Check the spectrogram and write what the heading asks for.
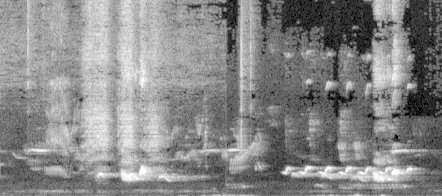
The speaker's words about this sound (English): And then let it take you to this. Let your focus drift to this bird in particular. Sometimes I feel I already know this bird. In fact, I wonder if it missed us.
